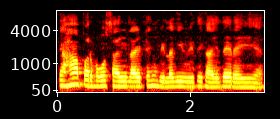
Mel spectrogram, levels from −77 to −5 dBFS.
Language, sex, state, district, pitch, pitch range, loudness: Hindi, male, Haryana, Charkhi Dadri, 140 Hz, 135-155 Hz, -16 LUFS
